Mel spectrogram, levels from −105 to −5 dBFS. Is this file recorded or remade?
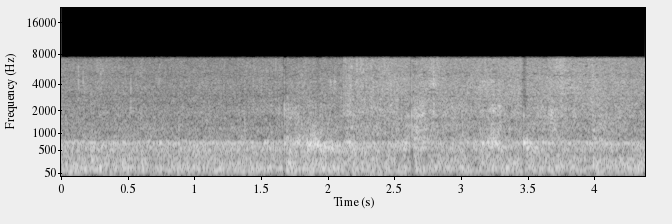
remade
